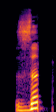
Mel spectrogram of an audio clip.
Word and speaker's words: rất: Rất. – Is pronounced with a rising tone.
